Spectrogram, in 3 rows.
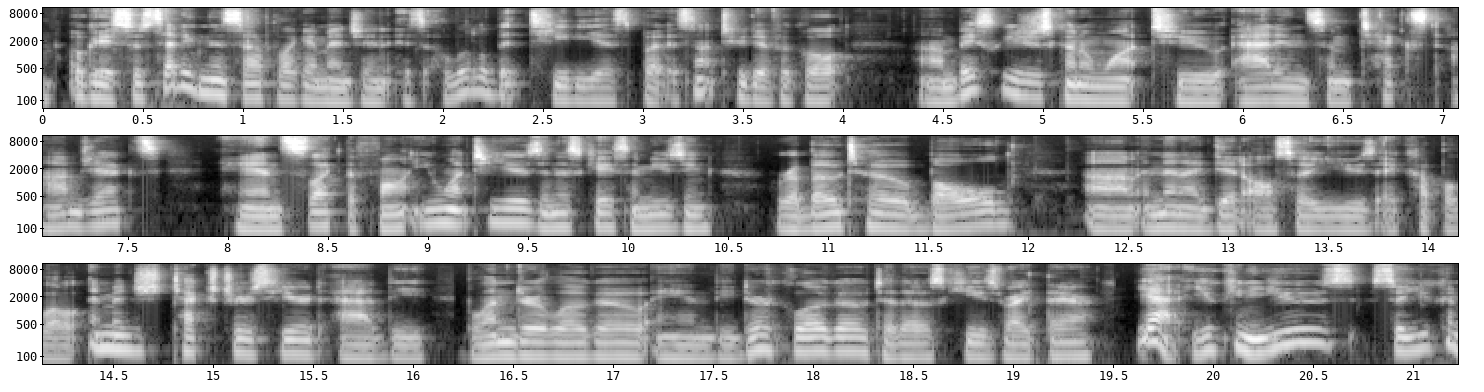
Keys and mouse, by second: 0.3 KP_7, 1.4 shift+middle click, 12.0 shift+middle click, 15.1 middle click, 16.4-18.4 drag, 18.4 middle click, 19.1 shift+middle click, 20.9 shift+a.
